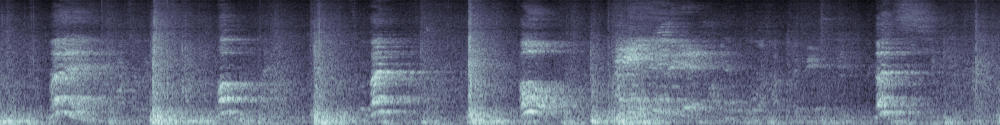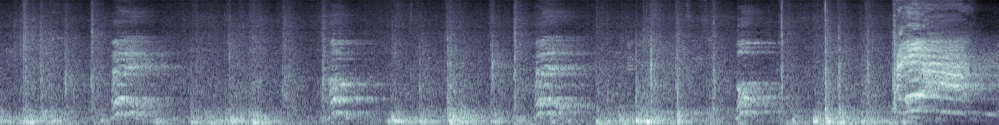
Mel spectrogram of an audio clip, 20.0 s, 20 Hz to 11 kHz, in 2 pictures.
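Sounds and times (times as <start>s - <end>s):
bare feet thudding on wooden floor: 13.8s - 17.2s
person shouting: 18.9s - 19.9s.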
